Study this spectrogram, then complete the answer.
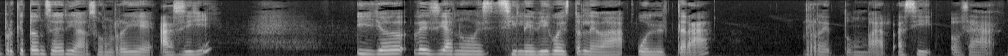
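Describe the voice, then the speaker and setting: A woman's voice: fairly low pitch, no echo. A young Mexican woman telling a story in a chatty, slangy way, quoting others as she goes. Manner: chatty, slangy, animated retelling with quoted voices. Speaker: vlogger. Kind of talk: casual storytelling monologue.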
